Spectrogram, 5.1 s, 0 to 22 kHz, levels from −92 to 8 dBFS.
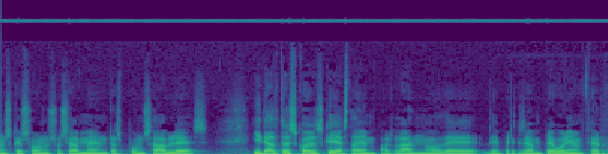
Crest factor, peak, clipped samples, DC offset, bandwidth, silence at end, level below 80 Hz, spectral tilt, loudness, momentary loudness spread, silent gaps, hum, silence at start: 12 dB; -8 dBFS; under 0.1%; under 0.1%; 19.5 kHz; 0 s; -42 dBFS; -7.5 dB/octave; -21 LUFS; 4 LU; none; none; 0 s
